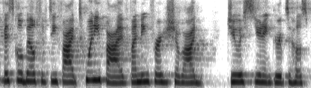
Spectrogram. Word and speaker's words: Shabbat: Shabbat Jewish Student Group to host Mega Shabbat in UCF Pegasus Ballroom on February 23rd, 2024 to FAO.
